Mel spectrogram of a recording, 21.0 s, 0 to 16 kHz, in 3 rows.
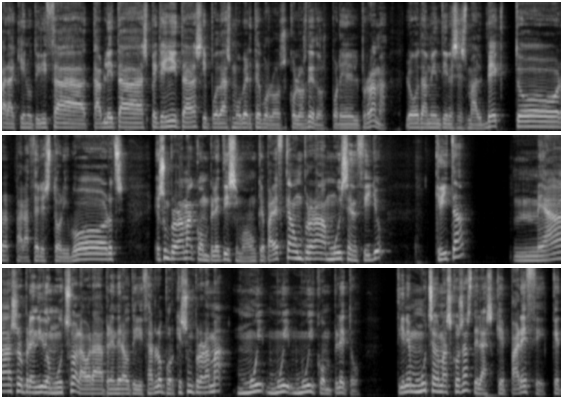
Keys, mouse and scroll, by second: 5.0 click, 6.8 click, 8.4 click, 8.4-9.8 scroll.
